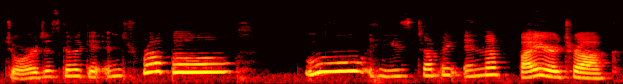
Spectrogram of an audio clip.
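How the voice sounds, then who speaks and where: Woman, kindergarten teacher. Slow, animated read-aloud delivery, high voice, prompting young listeners. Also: dull audio. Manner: expressive, prompting listeners with questions and pauses. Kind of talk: children's read-aloud lesson with questions.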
